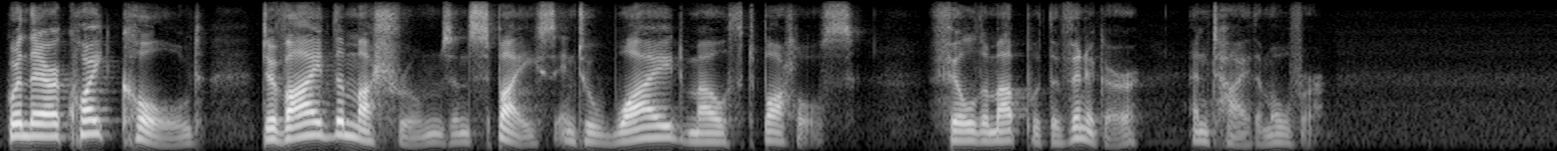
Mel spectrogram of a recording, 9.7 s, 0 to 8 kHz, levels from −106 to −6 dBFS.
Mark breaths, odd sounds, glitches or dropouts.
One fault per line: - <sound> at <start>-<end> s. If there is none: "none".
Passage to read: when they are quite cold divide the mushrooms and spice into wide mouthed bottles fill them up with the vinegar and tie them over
none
